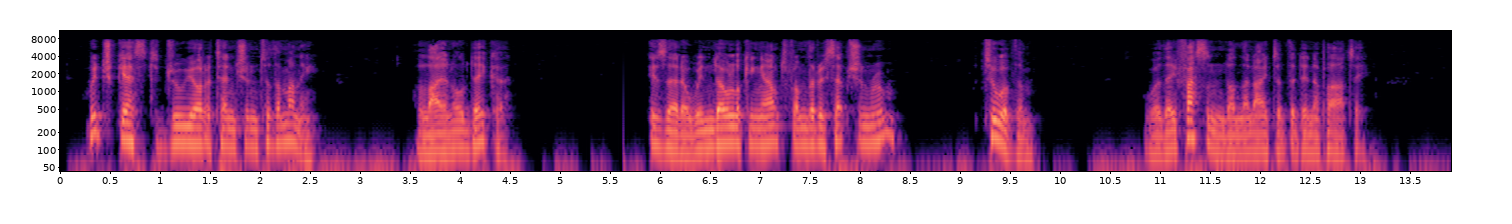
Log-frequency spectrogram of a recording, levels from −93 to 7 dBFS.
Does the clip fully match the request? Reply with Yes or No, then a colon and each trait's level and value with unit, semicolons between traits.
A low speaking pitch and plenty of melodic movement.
Yes: low, 115 Hz; wide, 5.7 semitones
